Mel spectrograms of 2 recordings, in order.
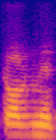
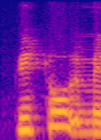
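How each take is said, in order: First: The name starts with a T sound. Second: The name starts with a P sound. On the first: The speaker calls it right. "बल्कि टोल्मी पढ़ते हैं" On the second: The speaker calls it wrong. "पी टोल्मी नहीं"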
